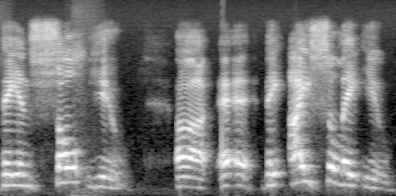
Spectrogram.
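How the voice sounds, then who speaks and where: A man's voice: high voice, expressive, slow pace, fairly bright tone. A man speaking as a guest in an interview, talking in an emphatic, punchy way and throwing in rhetorical questions. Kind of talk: animated political interview talk. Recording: slightly dull lo-fi audio.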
